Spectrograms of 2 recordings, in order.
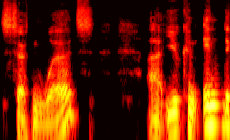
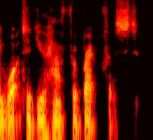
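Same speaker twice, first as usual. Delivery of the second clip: "What did you have for breakfast?" asked open and softer, no options; open clean question; 2 semitones lower, 8 dB quieter than usual. Shown as a demonstration. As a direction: ask it neutrally, no steering. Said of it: "the clean question would be".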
